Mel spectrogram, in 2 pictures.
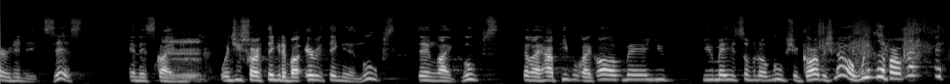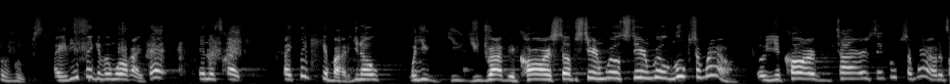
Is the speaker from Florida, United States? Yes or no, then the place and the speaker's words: yes; Florida, United States; I'm from Florida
